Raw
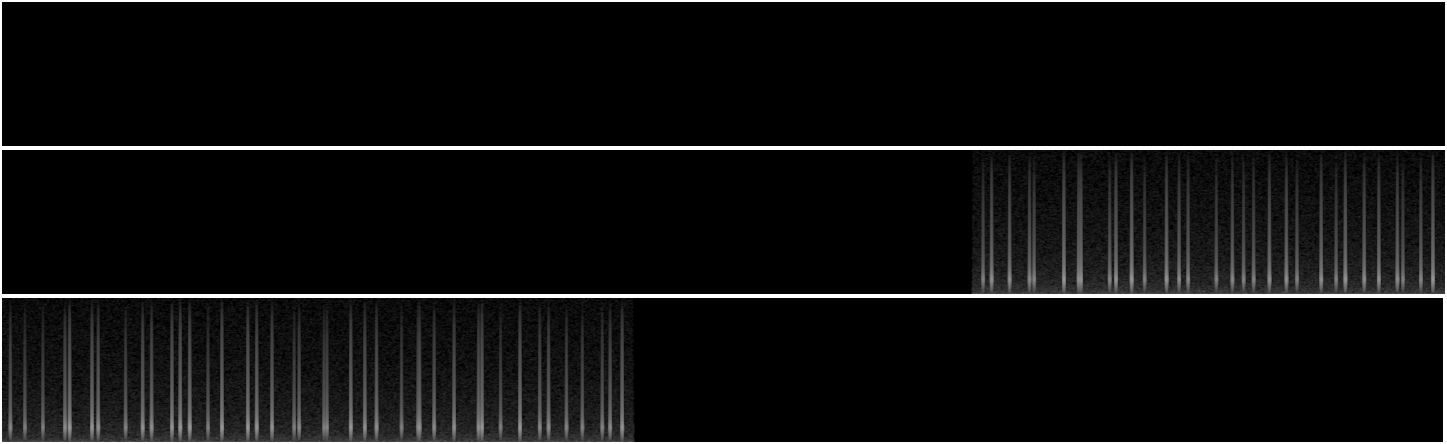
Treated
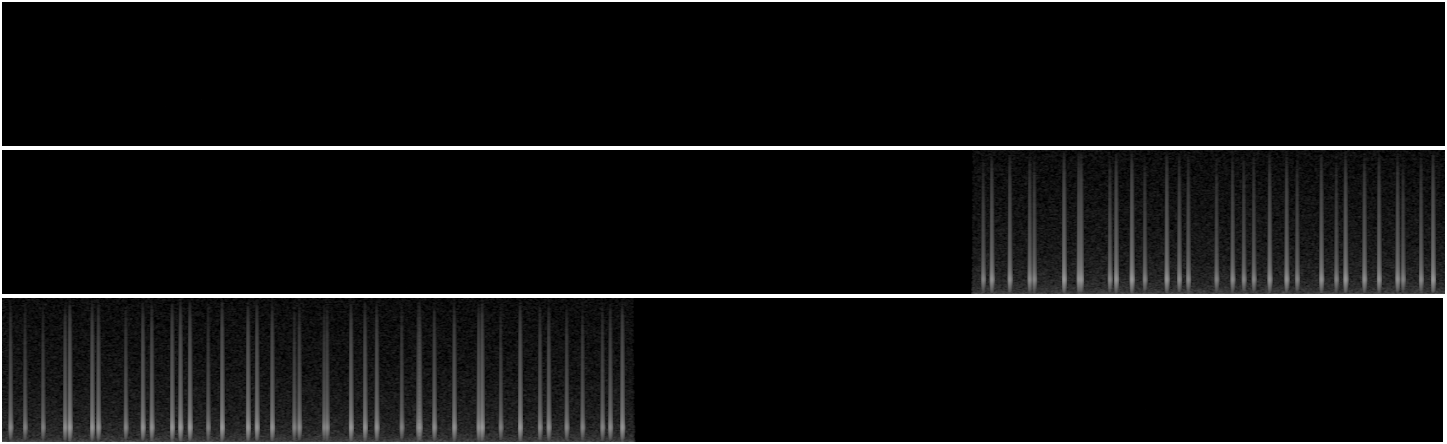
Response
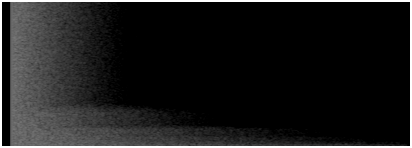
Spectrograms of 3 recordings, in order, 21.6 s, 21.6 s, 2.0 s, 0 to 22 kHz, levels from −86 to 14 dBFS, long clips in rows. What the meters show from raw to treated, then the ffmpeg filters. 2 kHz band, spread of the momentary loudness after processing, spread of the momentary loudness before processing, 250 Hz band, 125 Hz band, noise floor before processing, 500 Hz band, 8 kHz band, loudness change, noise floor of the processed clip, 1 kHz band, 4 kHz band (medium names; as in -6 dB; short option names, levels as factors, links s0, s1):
+1.0 dB, 5 LU, 5 LU, +1.0 dB, 0.0 dB, -79 dBFS, +0.5 dB, +1.0 dB, +1.0 dB, -78 dBFS, +1.0 dB, +1.0 dB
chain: -af "aecho=1:1:5.6:0.45"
